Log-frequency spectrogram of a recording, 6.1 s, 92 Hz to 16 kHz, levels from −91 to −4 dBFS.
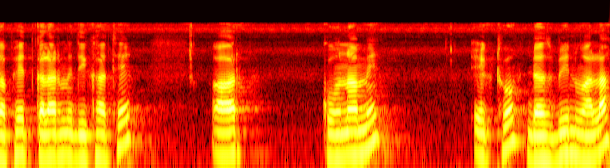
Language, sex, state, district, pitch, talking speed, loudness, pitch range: Chhattisgarhi, male, Chhattisgarh, Raigarh, 135 Hz, 120 wpm, -17 LUFS, 130-145 Hz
